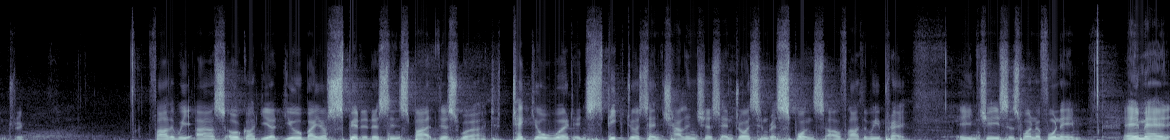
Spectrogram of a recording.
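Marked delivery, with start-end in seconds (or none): 1.5-11.7 low-pitched, earnest public prayer. Real, not acted. Pastor praying before the congregation takes seats, low prayer voice. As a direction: pray on behalf of the room, pitched down.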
